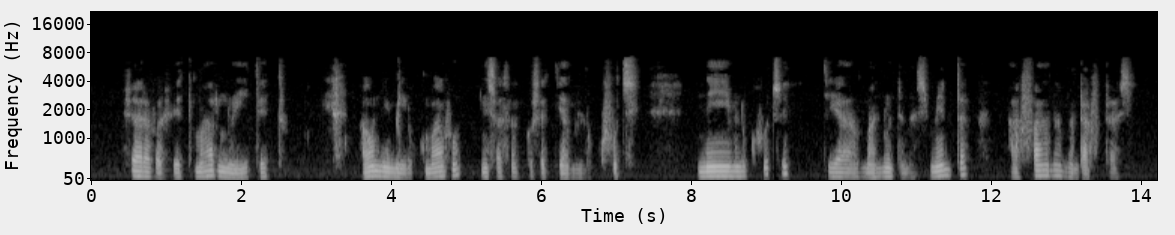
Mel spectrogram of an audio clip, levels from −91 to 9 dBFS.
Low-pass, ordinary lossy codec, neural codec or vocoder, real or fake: 7.2 kHz; MP3, 48 kbps; none; real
